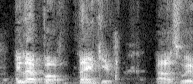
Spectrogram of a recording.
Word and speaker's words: Fileppo: And Guido, you're going to have to say your last name for me because I can't pronounce it. Filpo. Filipo.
